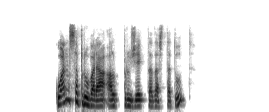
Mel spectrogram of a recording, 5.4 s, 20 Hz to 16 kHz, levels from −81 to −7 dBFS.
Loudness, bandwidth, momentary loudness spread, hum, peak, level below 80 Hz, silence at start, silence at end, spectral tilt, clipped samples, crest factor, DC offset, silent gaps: -16 LUFS; 8 kHz; 10 LU; none; -2 dBFS; -60 dBFS; 1.1 s; 1.7 s; -5 dB/octave; under 0.1%; 18 dB; under 0.1%; 2.41-2.46 s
